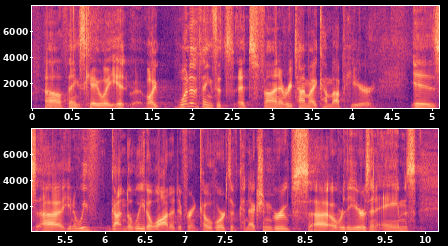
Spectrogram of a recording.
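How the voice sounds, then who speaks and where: Speaking at a fairly quick pace, a man has a fairly high pitch and ordinary pitch variation. His is an unremarkable speaking voice. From US Midwest, Ozarks of southwest Missouri. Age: 50s. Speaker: conference speaker, academic. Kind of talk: church conference talk. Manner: casual, many filler words.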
